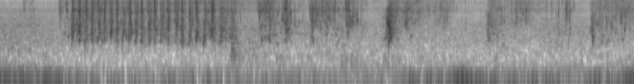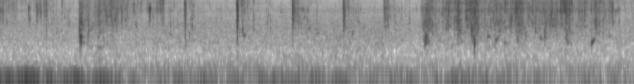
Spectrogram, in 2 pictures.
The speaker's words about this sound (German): So, jetzt könnt ihr euch wahrscheinlich schon denken, wo wir sind. Wir sind hier nämlich an einem Fluss.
